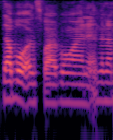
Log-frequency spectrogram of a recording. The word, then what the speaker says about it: SS501: I I I call them SS501, and then I heard it's pronounced double S501, and then I'm like, I'm your man 그대여, 달라다 오늘도.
